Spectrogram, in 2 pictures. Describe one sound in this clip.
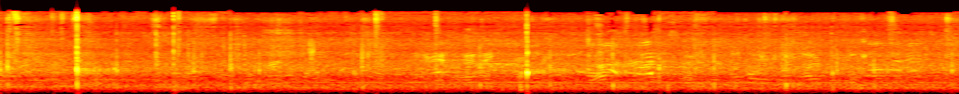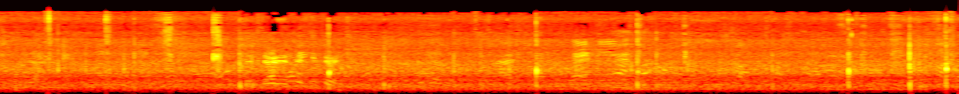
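Tennis balls are struck with rackets, making sharp pops.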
